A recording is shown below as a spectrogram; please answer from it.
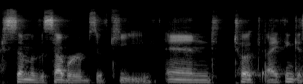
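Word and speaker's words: Kyiv: It used to be called Kiev, but then apparently how Ukrainians pronounce Kiev is Kiev. Russians pronounce Kiev.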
